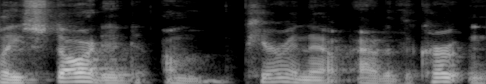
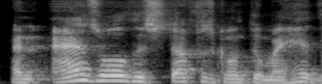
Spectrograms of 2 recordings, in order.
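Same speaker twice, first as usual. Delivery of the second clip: ordinary delivery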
